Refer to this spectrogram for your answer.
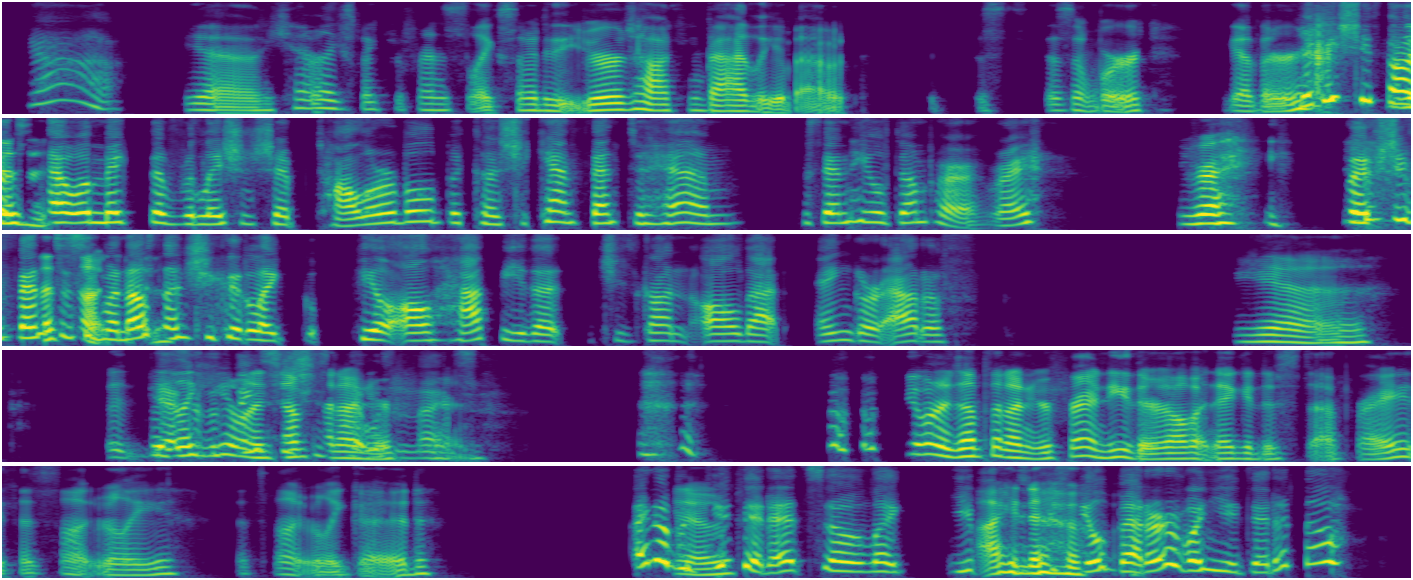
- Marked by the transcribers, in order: chuckle; laughing while speaking: "right?"; laughing while speaking: "Right"; tapping; chuckle; laughing while speaking: "I know"
- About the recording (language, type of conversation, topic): English, unstructured, How do I know when it's time to end my relationship?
